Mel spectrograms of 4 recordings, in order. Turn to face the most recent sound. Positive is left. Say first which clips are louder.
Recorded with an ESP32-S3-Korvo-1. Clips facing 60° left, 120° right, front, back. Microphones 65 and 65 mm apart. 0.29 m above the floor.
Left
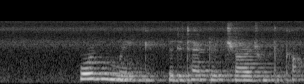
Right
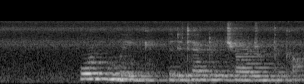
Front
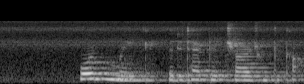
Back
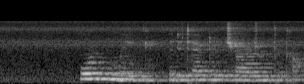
# left 3 dB, front 3 dB
turn(degrees=25)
